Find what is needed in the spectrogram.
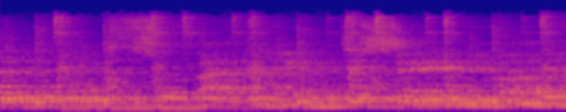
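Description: Live contemporary worship band playing a praise song: a woman sings lead over acoustic and electric guitars, bass, keyboards and a drum kit keeping a steady beat.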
